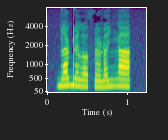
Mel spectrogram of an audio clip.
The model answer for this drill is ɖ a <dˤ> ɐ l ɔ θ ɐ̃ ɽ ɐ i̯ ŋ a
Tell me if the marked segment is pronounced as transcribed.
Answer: no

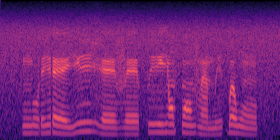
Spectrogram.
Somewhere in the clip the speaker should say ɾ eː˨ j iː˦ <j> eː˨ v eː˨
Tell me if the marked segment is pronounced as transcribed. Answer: no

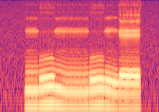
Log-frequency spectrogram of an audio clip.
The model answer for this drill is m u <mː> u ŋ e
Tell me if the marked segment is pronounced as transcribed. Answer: yes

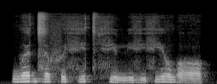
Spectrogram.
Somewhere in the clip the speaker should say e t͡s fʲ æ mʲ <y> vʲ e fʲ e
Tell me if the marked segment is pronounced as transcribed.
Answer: no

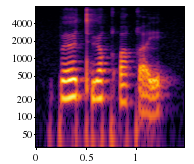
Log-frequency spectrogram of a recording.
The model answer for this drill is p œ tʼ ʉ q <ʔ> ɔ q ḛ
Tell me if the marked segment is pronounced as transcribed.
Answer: yes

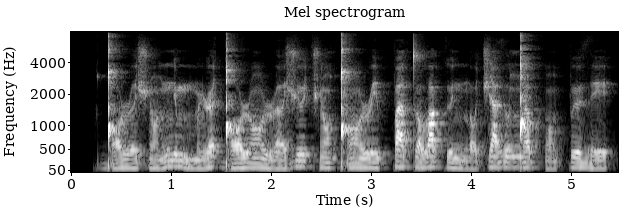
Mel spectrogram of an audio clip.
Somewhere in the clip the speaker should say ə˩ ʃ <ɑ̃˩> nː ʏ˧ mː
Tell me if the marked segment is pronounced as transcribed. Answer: no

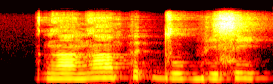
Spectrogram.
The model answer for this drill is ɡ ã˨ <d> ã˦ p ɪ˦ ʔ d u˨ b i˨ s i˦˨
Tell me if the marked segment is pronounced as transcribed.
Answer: no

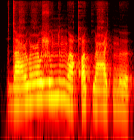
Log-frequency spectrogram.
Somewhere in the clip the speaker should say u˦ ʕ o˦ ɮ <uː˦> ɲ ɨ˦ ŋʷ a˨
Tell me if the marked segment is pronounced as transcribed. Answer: no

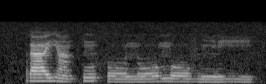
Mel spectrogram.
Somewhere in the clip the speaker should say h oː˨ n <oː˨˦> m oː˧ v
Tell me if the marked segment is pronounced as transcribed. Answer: yes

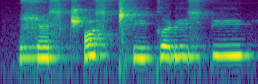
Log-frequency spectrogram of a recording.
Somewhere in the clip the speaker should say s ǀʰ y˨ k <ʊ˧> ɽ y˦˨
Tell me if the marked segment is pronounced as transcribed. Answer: yes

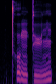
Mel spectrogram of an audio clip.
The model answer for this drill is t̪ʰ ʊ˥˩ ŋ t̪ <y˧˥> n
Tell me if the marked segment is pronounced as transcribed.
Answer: yes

